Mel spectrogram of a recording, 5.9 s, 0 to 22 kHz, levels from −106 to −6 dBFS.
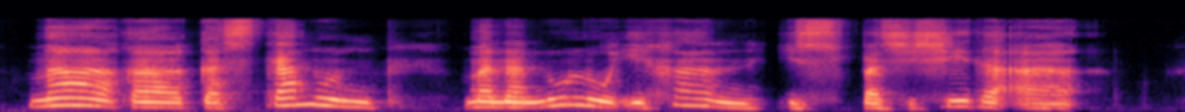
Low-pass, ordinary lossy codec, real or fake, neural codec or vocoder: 10.8 kHz; AAC, 32 kbps; fake; codec, 24 kHz, 1.2 kbps, DualCodec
